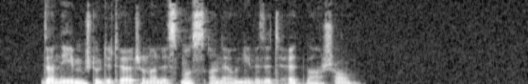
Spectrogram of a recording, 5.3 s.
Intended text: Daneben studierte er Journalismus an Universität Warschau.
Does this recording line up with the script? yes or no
no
